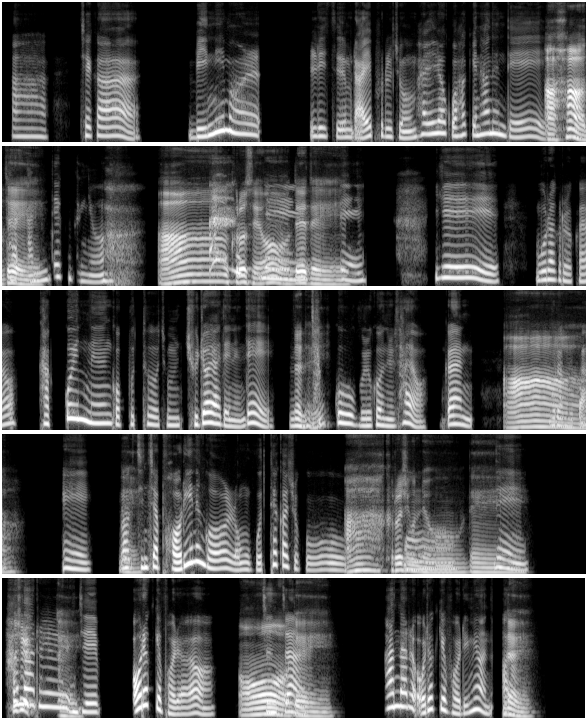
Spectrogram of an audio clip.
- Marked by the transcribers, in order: laugh
- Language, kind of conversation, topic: Korean, advice, 미니멀리즘으로 생활 방식을 바꾸고 싶은데 어디서부터 시작하면 좋을까요?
